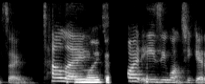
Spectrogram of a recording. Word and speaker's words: Talei: it written on paper it's spelled t a l EI but I've had that really throws up some interesting um pronunciations so I've had t t tail ey so it's it's I'm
